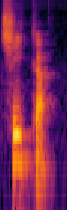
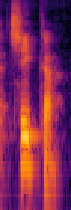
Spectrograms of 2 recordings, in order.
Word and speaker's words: chica: a sound as found in the word La chica La chica the girl the sound corresponding to J or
